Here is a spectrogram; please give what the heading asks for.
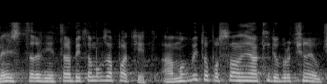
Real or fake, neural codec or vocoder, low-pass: fake; codec, 44.1 kHz, 7.8 kbps, Pupu-Codec; 7.2 kHz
